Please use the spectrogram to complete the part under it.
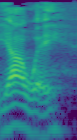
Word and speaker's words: Yahweh: We pronounce it Yahweh, but in Hebrew, the original Hebrew, they didn't have any vowels.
